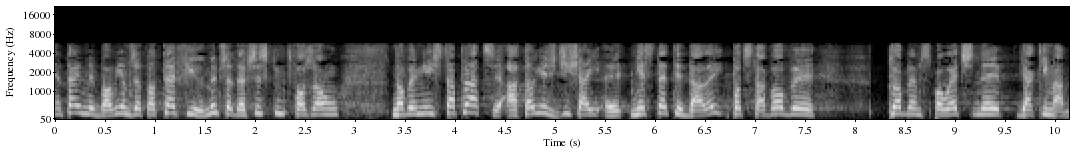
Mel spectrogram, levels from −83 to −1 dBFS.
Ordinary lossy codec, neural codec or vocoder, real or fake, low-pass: none; none; real; 5.4 kHz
